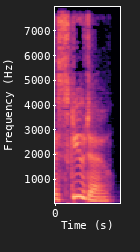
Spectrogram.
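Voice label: "escudo", British English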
